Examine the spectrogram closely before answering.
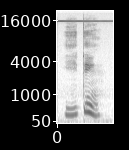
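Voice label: "yi ding", Chinese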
